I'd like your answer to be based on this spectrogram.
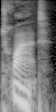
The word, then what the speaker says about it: Twat: You know, there's a village called Twat. – Yes, with two T's, I think. – Okay, I emphasise the second T in the pronunciation of it.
